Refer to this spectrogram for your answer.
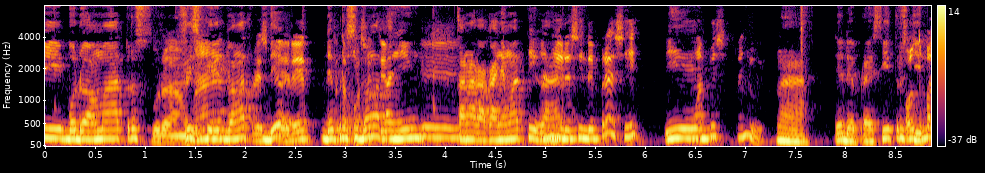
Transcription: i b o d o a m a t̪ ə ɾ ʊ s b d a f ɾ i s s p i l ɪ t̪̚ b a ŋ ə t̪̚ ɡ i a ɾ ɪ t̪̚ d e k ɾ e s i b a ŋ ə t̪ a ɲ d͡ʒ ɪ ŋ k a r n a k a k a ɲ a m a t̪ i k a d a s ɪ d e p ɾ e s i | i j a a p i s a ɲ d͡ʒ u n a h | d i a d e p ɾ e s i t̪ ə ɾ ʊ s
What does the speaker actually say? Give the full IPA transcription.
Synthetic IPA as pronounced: i b o d o a m a t̪ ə ɾ ʊ s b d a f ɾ i s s p i ɾ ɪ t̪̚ b a ŋ ə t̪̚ d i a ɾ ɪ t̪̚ d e p ɾ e s i b a ŋ ə t̪ a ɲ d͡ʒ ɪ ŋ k a r n a k a k a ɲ a m a t̪ i k a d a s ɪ d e p ɾ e s i | i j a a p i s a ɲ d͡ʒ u n a h | d i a d e p ɾ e s i t̪ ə ɾ ʊ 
